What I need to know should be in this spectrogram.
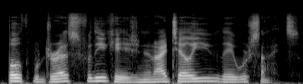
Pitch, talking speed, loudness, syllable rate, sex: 125 Hz, 255 wpm, -20 LUFS, 6.3 syllables/s, male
